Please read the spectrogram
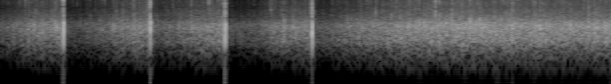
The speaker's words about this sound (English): I'm not sure I can keep up with that gospel quintet that was just up here. Can we give them a round of applause one more time?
